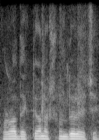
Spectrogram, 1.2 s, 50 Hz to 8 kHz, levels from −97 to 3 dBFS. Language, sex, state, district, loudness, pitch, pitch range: Bengali, male, West Bengal, Alipurduar, -15 LUFS, 135 Hz, 130-140 Hz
